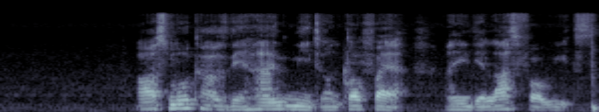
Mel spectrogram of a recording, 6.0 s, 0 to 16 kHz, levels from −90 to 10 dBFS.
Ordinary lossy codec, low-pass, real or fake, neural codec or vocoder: none; 9.9 kHz; fake; vocoder, 22.05 kHz, 80 mel bands, WaveNeXt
